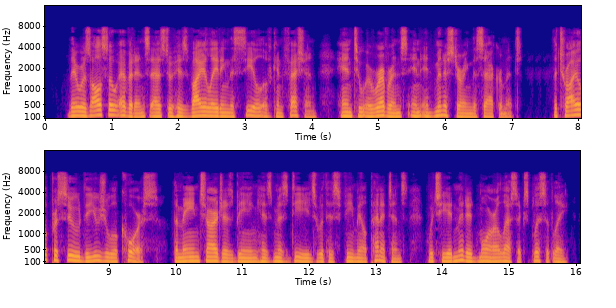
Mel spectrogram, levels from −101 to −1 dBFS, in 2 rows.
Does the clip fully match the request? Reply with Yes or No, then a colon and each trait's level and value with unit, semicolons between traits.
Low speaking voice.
Yes: low, 120 Hz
